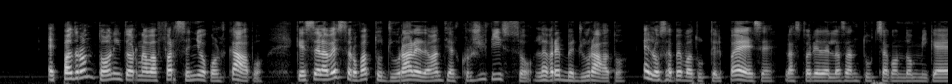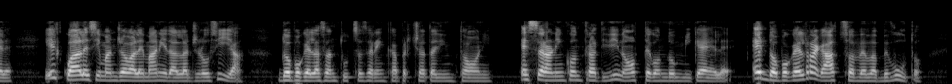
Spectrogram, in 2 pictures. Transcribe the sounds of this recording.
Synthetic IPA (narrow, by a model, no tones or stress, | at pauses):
epːaːd̪ɾoant̪ɔːnit̪ornaːvaːfːarseɲːokolkaːpo̰ | kesːelavesːeɾofat̪ːod͡ʒuɾaːɾed̪avant̪ialkɾot͡ʃifisːo̰lavɾɛbːed͡ʒuɾaːt̪o | elːosapeːvat̪ut̪ːoilpaeːselast̪ɔːɾjad̪elːasant̪ut̪sːakond̪omːikɛːle | ilkwaːlesimand͡ʒaːvalemaːnid̪alːad͡ʒelosiːa̰ | d̪oːpokelːasant̪ut̪sːasɛːɾaiŋkapɾet͡ʃːaːt̪ad̪int̪ɔːni | esːɛːɾanoiŋkont̪ɾaːt̪id̪inɔt̪ːekond̪omːikɛːlḛ | ed̪ːɔːpokeilraɡat̪sːoaveːvabevuːt̪o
